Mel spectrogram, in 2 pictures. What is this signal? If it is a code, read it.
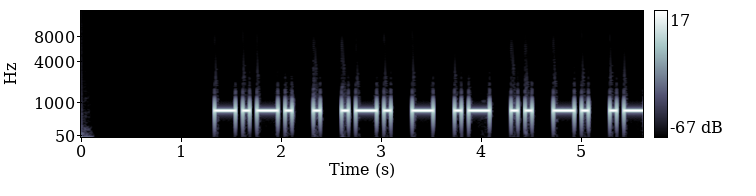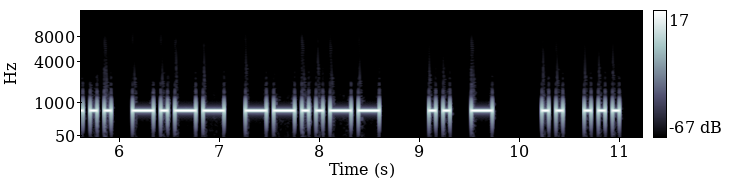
Morse code, heard as a keyed tone, about 17 wpm, 700 Hz. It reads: CERTAINLY, IT IS
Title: Sentences from Top 1000 Words - Review Part 2 - 17wpm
